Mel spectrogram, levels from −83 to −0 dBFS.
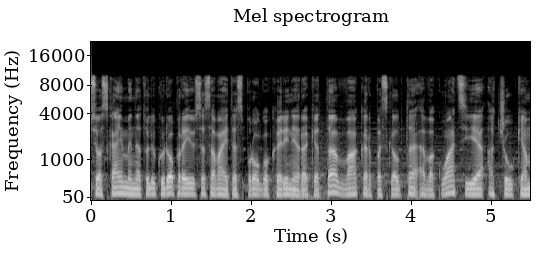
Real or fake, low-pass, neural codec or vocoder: real; 9.9 kHz; none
